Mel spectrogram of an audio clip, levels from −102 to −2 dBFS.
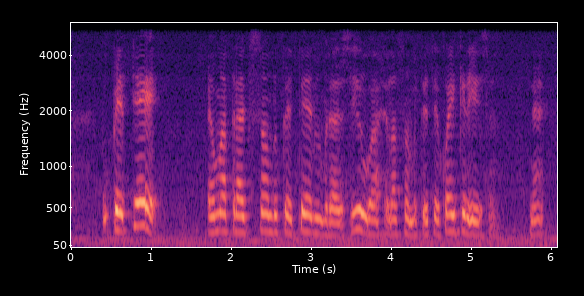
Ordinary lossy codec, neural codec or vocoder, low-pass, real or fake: none; codec, 16 kHz, 2 kbps, FunCodec, trained on LibriTTS, 25 frames a second; 5.4 kHz; fake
